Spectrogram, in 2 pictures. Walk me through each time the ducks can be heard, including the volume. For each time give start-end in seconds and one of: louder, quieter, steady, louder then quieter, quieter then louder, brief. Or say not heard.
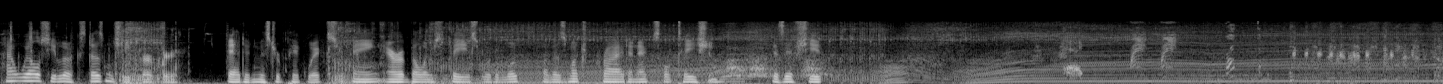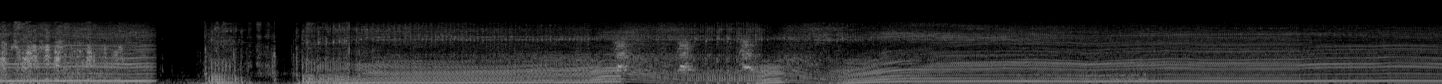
10.4-15.7 steady.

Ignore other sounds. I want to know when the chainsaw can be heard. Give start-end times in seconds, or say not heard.
0.0-28.8.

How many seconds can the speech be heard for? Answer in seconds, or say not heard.
8 s.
